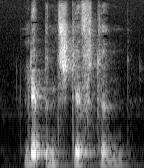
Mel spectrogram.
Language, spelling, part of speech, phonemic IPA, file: Dutch, lippenstiften, verb / noun, /ˈlɪpənstɪftən/, Nl-lippenstiften.ogg
- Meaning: plural of lippenstift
